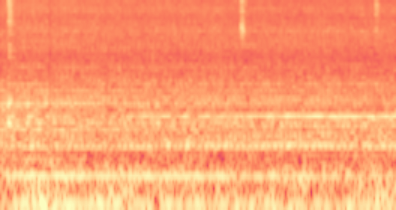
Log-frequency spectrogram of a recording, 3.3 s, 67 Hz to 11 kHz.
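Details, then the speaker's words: Ferrari 330GT Series II carburettor engine with very old fuel, popping and snapping through the intake under throttle on a test drive; suspected lean mixture needing mixture screws richened, possibly vacuum leaks at the faceplates, slow lazy idle return. "yeah you can hear it just snapping away yeah yep you definitely hear that snapping snapping and popping"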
